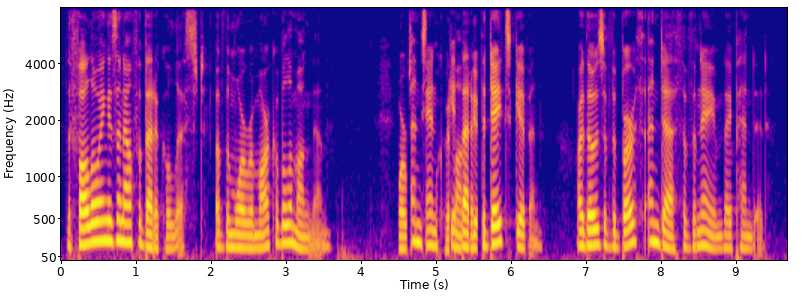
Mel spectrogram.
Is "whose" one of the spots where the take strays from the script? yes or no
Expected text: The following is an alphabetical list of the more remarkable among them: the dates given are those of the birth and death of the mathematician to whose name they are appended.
yes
